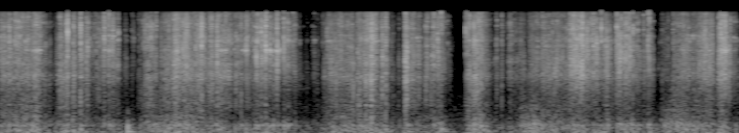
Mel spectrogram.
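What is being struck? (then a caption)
Small wooden clothespins. Long chrome nails scoop, drop and rake through a pile of small pink mini wooden clothespins so they clatter onto fabric. The result is a steady, bright, crisp clattering and rustling with brief pauses, mostly in the high range with very little low end.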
